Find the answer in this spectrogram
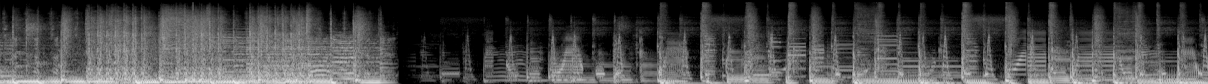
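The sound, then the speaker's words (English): Machine gun fire sound effect: loud, dense, rapid bursts of gunfire, a brief break partway through, then more fast, sharp shots in uneven runs. “You want the gun? I want the gun. Hold on, I'm going to give you the gun.”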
